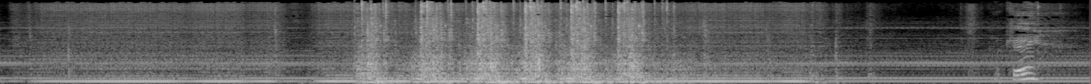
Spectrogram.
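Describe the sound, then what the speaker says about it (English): A lock stitch machine with top and bottom threads sews Blake-stitched shoe soles, giving a steady mechanical whir that breaks into a rapid burst of clattering stitches, then stops, with a person talking over it. "This is a lock stitch machine because it's got a top and a bottom thread and it locks together like that."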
